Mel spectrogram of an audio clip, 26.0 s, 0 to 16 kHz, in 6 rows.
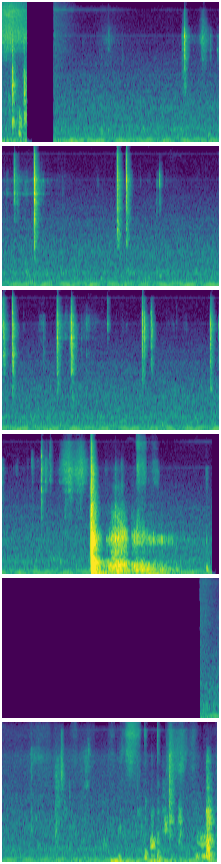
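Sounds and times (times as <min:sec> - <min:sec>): loud knock with ringing clatter: 0:14.8 - 0:16.4.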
